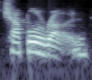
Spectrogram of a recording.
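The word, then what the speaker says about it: Chappell Roan: So next up, on your list is it Chapel Roan or Chappelle Roan? I show my age here, because I should know that if I were younger. – No, it's okay. I was saying it wrong for months. So it's Chapel Roan.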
